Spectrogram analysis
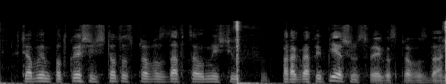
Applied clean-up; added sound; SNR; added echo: none; Fire; 2 dB; none.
